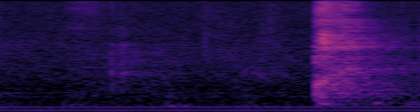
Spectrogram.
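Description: A single short cough about a second and a half in, over quiet room tone with a steady low hum.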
